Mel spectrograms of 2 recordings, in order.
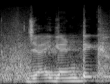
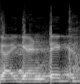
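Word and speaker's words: gigantic: एक जाइगेंटिक दिया हुआ है ना, इसे जाइगेंटिक प्रोनाउंस करते हैं, गाइगेंटिक मत बोल देना, जाइगेंटिक कहा जाता है इसको।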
